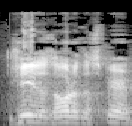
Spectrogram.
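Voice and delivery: ordinary delivery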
